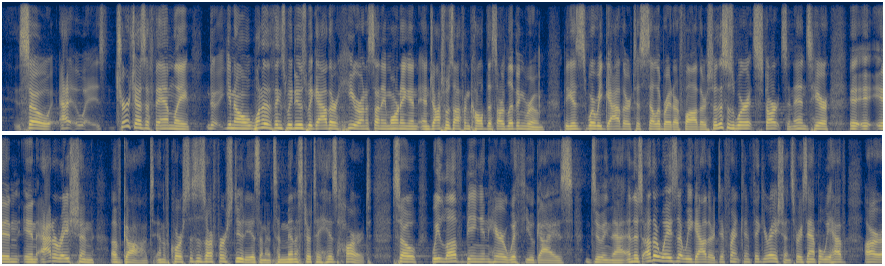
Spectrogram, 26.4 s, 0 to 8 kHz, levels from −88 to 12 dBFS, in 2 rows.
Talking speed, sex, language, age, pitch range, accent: 215 wpm, male, English, 30-49, 150-180 Hz, American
